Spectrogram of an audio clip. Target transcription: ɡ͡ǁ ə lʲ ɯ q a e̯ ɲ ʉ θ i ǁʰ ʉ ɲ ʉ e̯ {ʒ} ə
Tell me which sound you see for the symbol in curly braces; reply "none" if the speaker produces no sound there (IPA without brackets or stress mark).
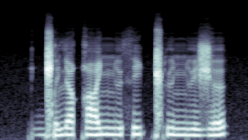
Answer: ʒ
